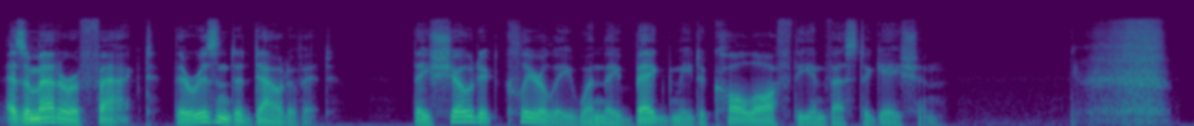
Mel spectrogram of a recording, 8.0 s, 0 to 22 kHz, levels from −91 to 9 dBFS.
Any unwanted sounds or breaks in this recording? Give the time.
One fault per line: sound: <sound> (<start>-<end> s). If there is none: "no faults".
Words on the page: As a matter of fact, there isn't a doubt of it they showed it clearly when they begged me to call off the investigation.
sound: breath (7.1-7.8 s)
